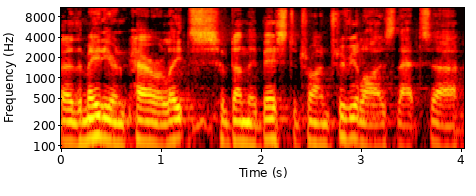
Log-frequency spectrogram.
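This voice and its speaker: A man with an Australian accent, dark and mellow in tone, fairly low in pitch, fairly quick in pace, with fairly even intonation. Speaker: member of parliament. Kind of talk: parliamentary speech. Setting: parliament chamber.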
